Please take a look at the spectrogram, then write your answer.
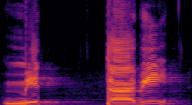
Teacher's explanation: میم کو ملائیں گے تا کے ساتھ، میم تا زیر مت، تا زبر تا، مت با زیر بی، یا قوم اتبی، تا کو سخت کیا تشدید کی وجہ سے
